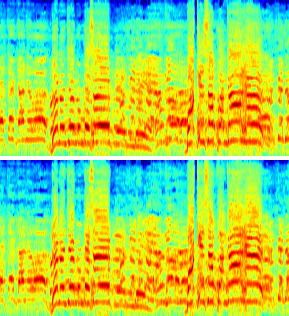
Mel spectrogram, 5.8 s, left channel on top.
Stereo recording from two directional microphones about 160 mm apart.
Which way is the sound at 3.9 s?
25° left (ahead or behind).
